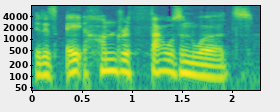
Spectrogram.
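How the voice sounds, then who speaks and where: A man's voice: medium pitch, slow. A man co-hosting a podcast, chatting casually about fan fiction. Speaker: podcast co-host.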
